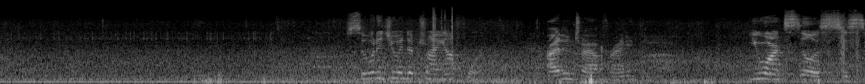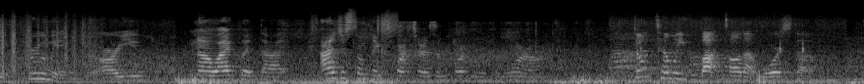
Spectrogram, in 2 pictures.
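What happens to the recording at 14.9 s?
Nothing goes wrong at 14.9 s; the audio carries on intact through that moment.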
